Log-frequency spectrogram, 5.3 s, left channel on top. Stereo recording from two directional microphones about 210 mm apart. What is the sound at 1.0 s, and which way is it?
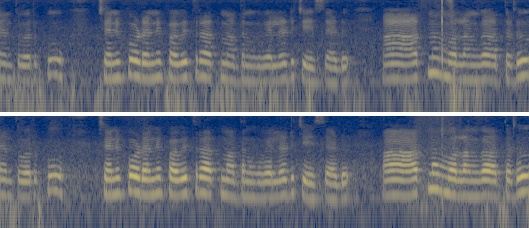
A woman's voice, 10° left (ahead or behind).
